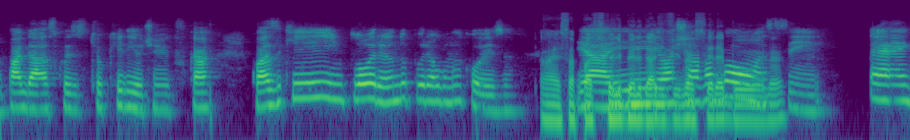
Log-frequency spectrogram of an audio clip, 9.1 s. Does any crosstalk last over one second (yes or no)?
yes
